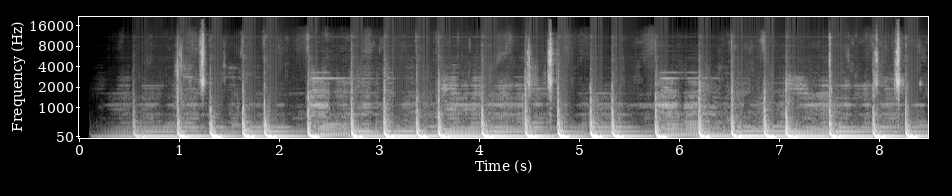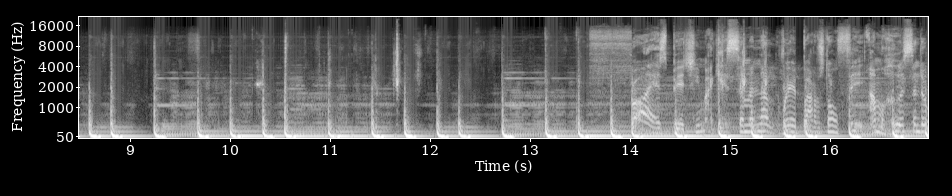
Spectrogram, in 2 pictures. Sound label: Extended 138Bpm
